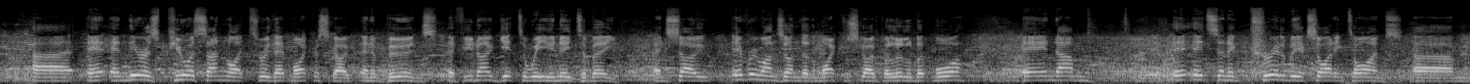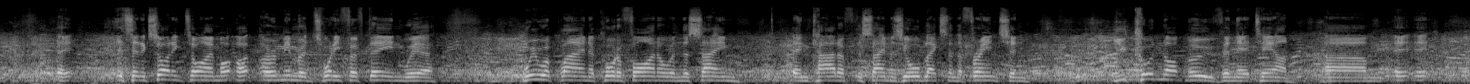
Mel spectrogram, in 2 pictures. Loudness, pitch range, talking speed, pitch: -21 LUFS, 175-200 Hz, 170 wpm, 185 Hz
